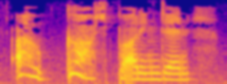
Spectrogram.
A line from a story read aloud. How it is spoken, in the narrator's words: groaned Judy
